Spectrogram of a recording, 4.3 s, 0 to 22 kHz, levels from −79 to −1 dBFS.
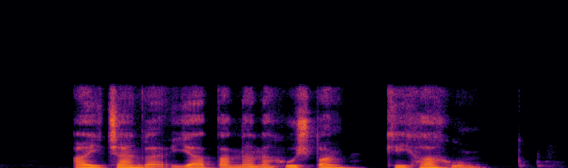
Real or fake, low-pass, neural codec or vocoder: fake; 10.8 kHz; autoencoder, 48 kHz, 32 numbers a frame, DAC-VAE, trained on Japanese speech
